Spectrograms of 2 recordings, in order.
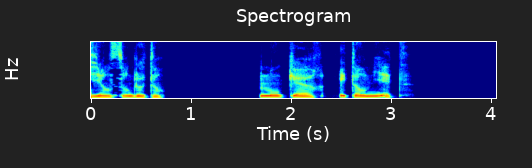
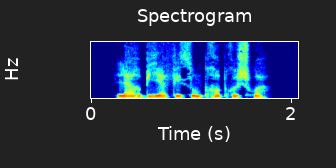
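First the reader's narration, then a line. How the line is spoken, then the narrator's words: Plain. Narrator (French): dit-il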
